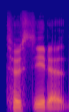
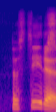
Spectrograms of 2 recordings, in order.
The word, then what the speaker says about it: Tostitos: I feel like you throw a D at it instead of a T. – Tostitos. – Say it again. That's a D.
